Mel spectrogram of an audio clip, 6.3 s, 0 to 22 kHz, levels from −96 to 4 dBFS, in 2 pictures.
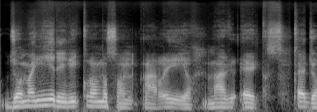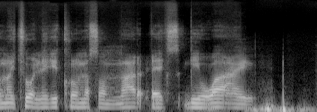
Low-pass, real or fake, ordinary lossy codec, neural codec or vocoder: none; fake; none; codec, 44.1 kHz, 2.6 kbps, DAC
